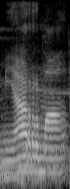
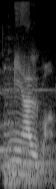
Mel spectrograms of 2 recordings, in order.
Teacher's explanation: Otra cosa característica es que la L pasa a R. Se confunde la R con la L cuando está a final de sílaba.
